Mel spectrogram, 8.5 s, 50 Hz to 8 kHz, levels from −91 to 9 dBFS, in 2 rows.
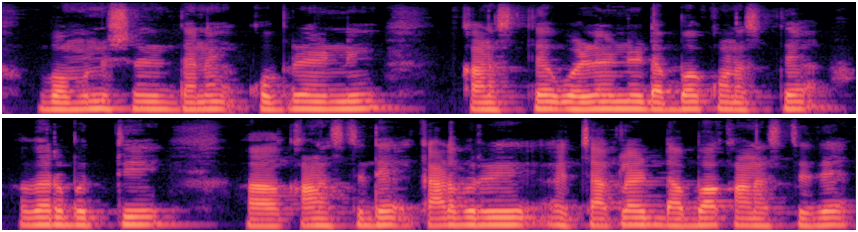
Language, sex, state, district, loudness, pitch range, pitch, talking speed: Kannada, male, Karnataka, Koppal, -18 LUFS, 140-150 Hz, 145 Hz, 110 wpm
